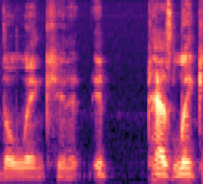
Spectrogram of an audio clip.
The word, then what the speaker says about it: LIN-Q: it could be l it's l i n q so it could be lin q uh i've heard some some people pronounce it that way uh and then also i've heard it pronounced link and like i said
